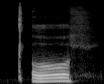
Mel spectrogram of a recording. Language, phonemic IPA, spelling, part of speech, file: Navajo, /t͡ɬʼóːɬ/, tłʼóół, noun, Nv-tłʼóół.ogg
- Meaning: 1. rope, cord, twine, string 2. lariat, lasso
